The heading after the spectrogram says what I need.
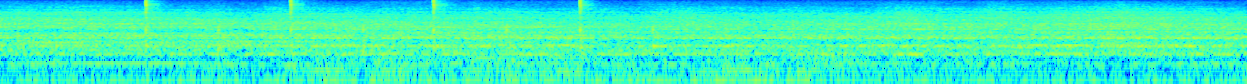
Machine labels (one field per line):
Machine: valve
